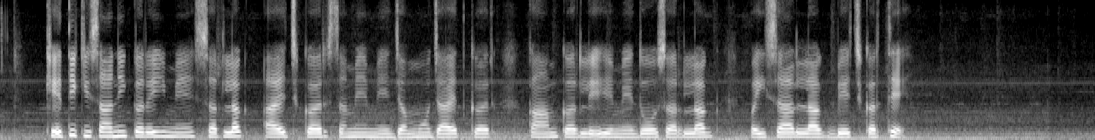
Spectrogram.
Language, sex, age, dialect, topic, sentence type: Chhattisgarhi, male, 56-60, Northern/Bhandar, agriculture, statement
